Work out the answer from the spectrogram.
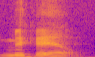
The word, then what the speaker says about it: Mikhail: We didn't call him Michael Gorbachev. His name is Mikhail.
